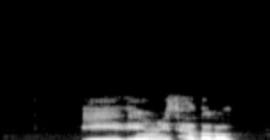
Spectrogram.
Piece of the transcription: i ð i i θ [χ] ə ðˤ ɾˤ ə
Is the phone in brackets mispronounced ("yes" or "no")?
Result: yes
